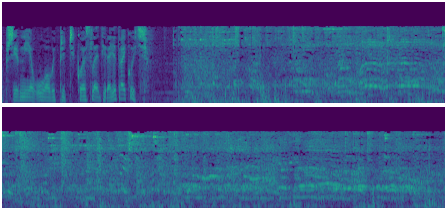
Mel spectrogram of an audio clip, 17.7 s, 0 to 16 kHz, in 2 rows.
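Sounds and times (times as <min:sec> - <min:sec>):
speech: 0:00.0 - 0:03.9
chairs, shop windows and containers being smashed: 0:03.4 - 0:17.7
roar of rioting football fans at night: 0:03.5 - 0:17.7.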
